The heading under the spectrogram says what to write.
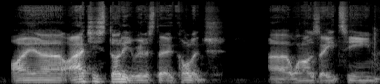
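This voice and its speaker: A man's very deep, low voice with a bright, sharp tone and ordinary pitch variation. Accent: London. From outskirts of London, England. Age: young. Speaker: commercial real estate broker. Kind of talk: podcast interview answer.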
